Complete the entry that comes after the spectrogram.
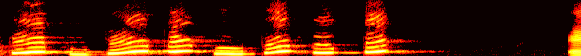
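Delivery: high robotic beep boops; scanner beeps. Pretend. Teacher imitates barcode scanner.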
